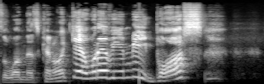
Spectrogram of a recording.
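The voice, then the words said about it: Mob-style put-on accent. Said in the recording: “that's a good, nice accent”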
